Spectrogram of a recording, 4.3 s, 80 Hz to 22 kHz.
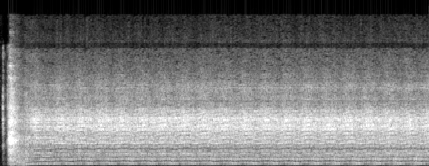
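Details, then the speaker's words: Non-running Mazda MX5 (Miata) with no error codes, in neutral with the fuel pump primed: fast, even starter whine with no compression rhythm and no firing. Sounds like no compression at all; timing belt fault suspected, not confirmed. "that sounds like there's absolutely no compression. So no compression whatsoever."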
